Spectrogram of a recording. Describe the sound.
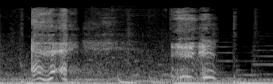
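A person coughs and chokes in two loud, strained bursts with wavering voiced pitch. A quieter gap separates the bursts.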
